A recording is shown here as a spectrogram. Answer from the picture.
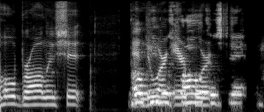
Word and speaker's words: Newark: Oh, no, so it's like no, Newark? So it's just one syllable.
